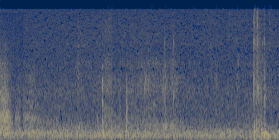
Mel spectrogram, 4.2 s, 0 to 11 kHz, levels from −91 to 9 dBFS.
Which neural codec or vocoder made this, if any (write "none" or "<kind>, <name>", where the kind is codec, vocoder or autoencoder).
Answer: none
